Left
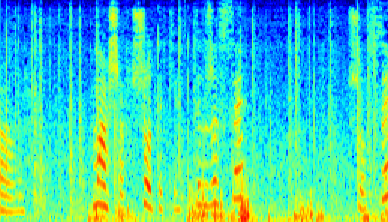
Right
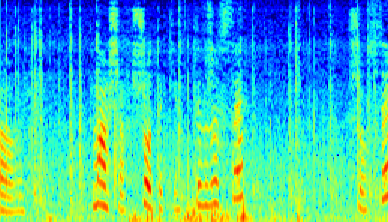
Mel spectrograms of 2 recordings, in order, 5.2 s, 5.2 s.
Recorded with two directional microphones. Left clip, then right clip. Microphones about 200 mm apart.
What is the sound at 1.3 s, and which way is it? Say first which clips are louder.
Speech: right 2 dB; 20° left (ahead or behind).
